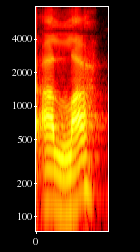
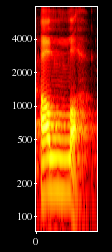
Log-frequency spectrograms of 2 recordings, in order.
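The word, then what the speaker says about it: الله: Tidak dibaca Allah atau Allah atau Allah, tapi dibaca Allah.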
